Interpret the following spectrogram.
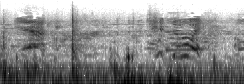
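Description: Children's voices calling out, over a low rumble.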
